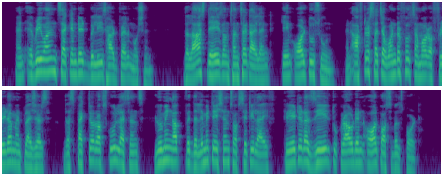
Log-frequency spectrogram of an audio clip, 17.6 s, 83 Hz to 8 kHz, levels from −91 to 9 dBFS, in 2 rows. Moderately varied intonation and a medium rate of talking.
Yes: average, 3.2 semitones; average, 165 wpm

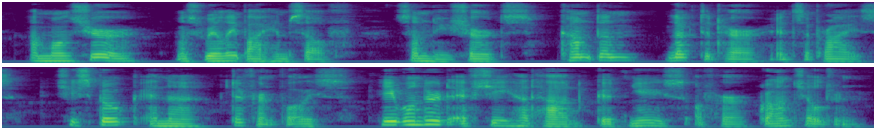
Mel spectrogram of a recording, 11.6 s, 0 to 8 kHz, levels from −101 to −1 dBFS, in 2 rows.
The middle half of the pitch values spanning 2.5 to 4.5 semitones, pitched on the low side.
Yes: average, 3.4 semitones; low, 120 Hz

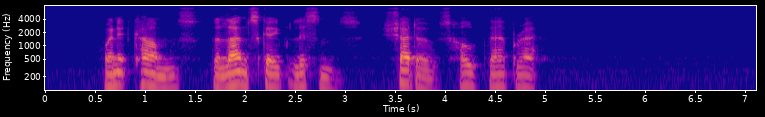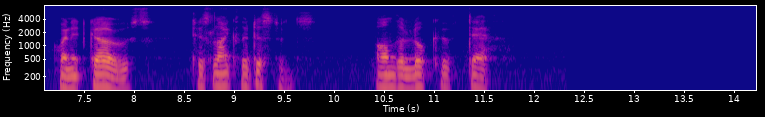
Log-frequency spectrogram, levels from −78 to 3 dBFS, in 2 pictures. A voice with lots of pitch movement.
No: narrow, 2.4 semitones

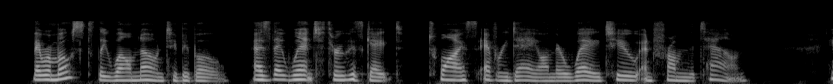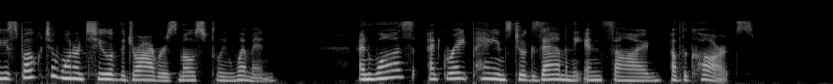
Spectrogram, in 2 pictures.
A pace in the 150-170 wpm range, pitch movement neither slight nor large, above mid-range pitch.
Yes: average, 160 wpm; average, 4.2 semitones; high, 200 Hz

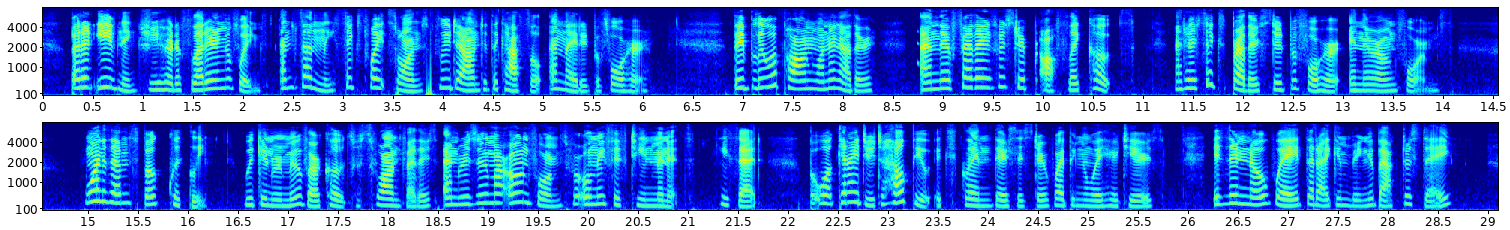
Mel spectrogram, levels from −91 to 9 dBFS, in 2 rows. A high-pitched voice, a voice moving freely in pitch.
Yes: high, 240 Hz; wide, 5.8 semitones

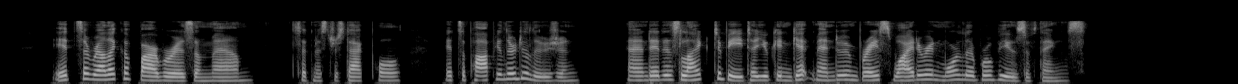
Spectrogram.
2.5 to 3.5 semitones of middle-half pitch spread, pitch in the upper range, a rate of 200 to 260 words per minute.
No: average, 3.1 semitones; high, 195 Hz; average, 160 wpm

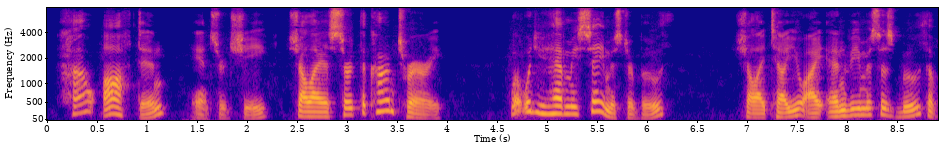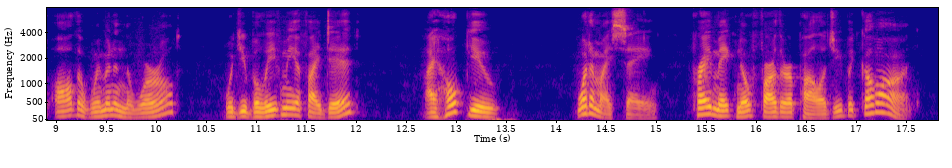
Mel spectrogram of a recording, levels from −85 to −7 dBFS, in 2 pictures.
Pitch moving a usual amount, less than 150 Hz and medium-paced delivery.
No: wide, 7.1 semitones; low, 135 Hz; average, 180 wpm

